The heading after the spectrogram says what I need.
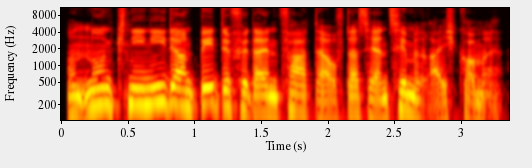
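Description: A man voicing a stern, scheming older priest who speaks slowly and haughtily in an audiobook. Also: a little high, animated, no echo, clean studio sound, natural voice. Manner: severe, slow and haughty.

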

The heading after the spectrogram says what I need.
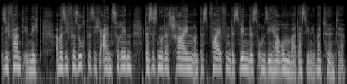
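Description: A woman reading a dramatic novel aloud in measured narration that softens in the tense passages. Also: deep voice, fairly even intonation, no echo, clean studio sound. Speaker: audiobook narrator.

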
